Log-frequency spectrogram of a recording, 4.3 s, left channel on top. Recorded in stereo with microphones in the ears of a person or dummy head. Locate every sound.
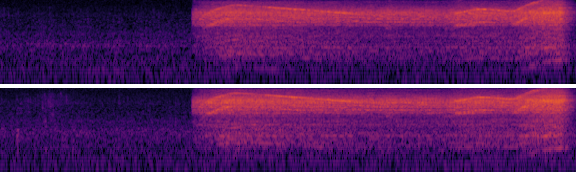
1.4 s a drill: centre (ahead or behind), 2.5 m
